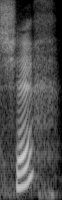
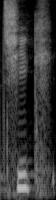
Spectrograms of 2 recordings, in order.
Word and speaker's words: Cheikh: La pronunciación correcta en árabe es sheikh, pero en castellano todo el mundo lo lee como sheikh, entonces yo digo sheikh. Y los ingleses dicen chic y yo me adapto.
